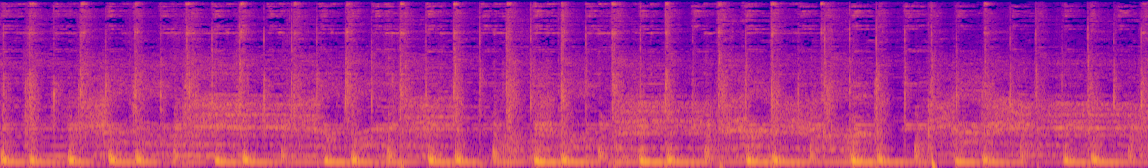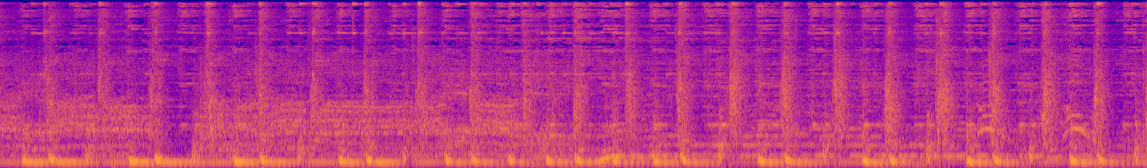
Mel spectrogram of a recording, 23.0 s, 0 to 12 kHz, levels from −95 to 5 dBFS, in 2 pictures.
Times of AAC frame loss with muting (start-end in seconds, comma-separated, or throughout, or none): none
